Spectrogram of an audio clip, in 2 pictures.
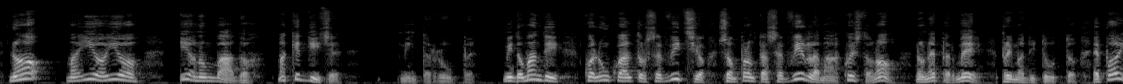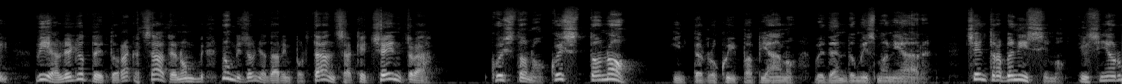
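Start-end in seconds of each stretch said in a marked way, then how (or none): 0.1-3.4 very high-pitched, sputtering refusal; flustered protest. A narrator's reading. Anselmo interrupts to refuse the duel errand, flustered. 5.0-15.6 high, agitated refusal with leaping pitch; flustered protest. A narrator's reading. Anselmo begs off being second, flustered and high-pitched. 16.1-17.7 very high, loud, insistent protest; emphatic refusal. A narrator's reading. Anselmo flatly refuses the duel, high and agitated.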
